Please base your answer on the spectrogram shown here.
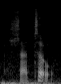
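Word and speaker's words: château: It also is pronounced like O if there's an E AU spelling like chateau.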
